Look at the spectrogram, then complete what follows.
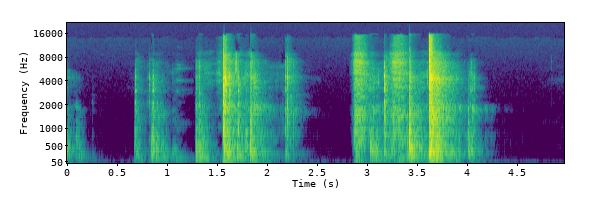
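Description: Wooden knocks and thunks as a workpiece and the miter gauge are handled and set down on a table saw's table. There are about a dozen sharp knocks in two clusters, the loudest near the end of each.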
